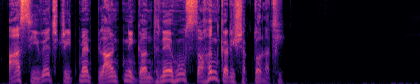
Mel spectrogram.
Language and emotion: Gujarati, disgusted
